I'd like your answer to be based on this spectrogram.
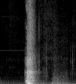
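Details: One loud, harsh cough burst followed by softer breathy noise, from a person who says they are sick: cough.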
